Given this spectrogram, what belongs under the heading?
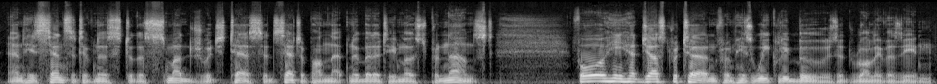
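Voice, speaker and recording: A man giving an expressive, measured narration of a literary audiobook. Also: low voice, no echo.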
